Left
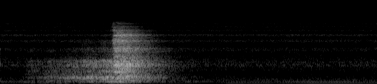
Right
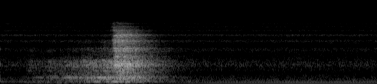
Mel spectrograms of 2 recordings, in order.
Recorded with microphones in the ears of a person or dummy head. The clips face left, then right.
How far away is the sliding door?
About 0.9 m.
